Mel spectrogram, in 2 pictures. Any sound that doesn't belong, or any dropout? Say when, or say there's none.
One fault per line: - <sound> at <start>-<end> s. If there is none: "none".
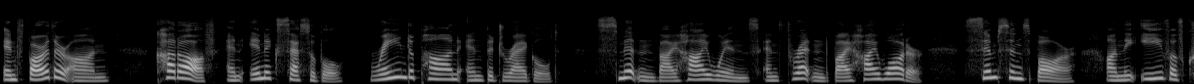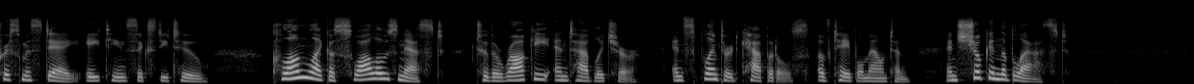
none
